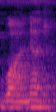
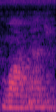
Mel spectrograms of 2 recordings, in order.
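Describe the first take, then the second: Both takes have the same delivery.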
